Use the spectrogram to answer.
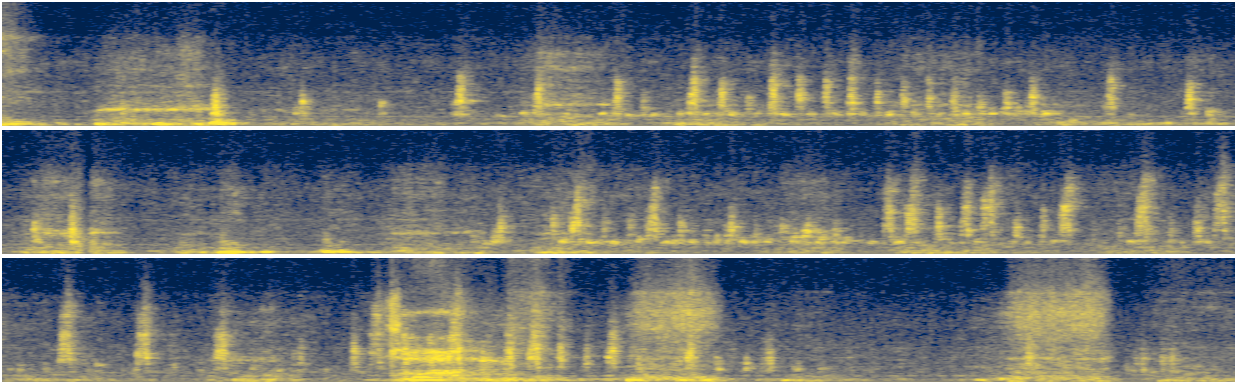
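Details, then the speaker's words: Live demonstration of a pulsed Doppler flow velocity system on a small animal, probe over the heart's right side; consistent tricuspid valve flow Doppler signal. "okay there's a very consistent tricuspid valve flow okay so I'm just going to take my signal my probe and make a small movement"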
